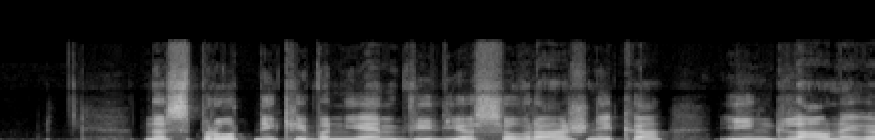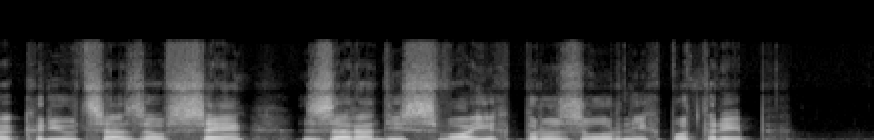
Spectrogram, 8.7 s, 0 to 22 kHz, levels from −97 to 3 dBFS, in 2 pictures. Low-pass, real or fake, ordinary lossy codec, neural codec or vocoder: 14.4 kHz; real; Opus, 32 kbps; none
